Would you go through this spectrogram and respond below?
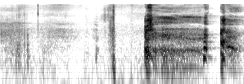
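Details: A few short, harsh coughing bursts from a child who says they are sick and getting better, with quiet room sound between them; cough.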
